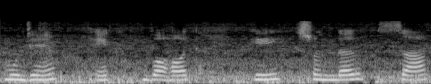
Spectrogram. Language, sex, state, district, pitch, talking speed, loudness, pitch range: Hindi, female, Madhya Pradesh, Dhar, 220 Hz, 85 wpm, -15 LUFS, 210-225 Hz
